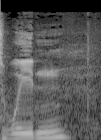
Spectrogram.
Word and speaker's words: Weeden: Or I do have a social media account under Marcus Whedon. – Whedon, spell that for us. – W-E-E-D as in David, E-N.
